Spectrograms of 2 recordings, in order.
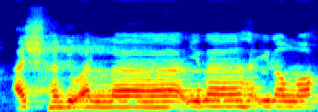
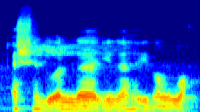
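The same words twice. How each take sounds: First: The phrase is said loudly and forcefully. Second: The phrase is said quietly and softly. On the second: "Dibaca dulu dengan pelan"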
